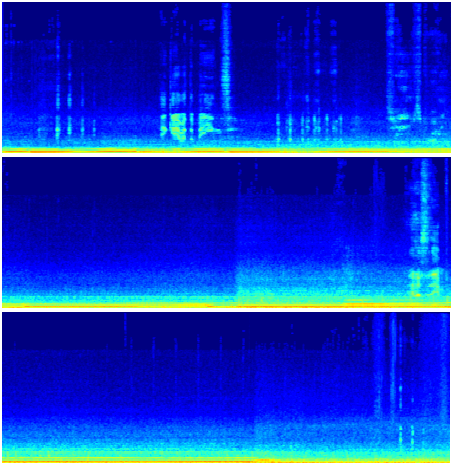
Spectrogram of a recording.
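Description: A sports car engine roars loudly, its pitch rising and dropping with each gear change.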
